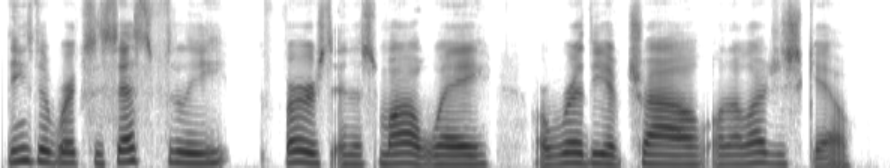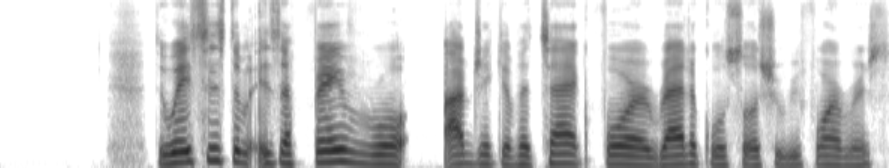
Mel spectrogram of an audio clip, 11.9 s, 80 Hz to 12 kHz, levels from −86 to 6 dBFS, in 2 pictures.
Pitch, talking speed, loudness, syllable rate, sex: 185 Hz, 150 wpm, -19 LUFS, 5.1 syllables/s, female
